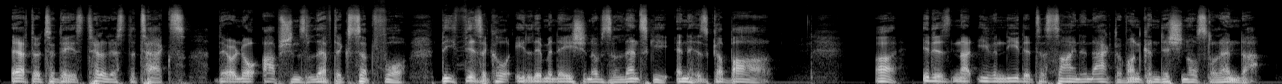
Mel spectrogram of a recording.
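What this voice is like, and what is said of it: Put-on Russian accent. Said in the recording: “That's my Russian accent for you, by the way. I don't know if that was good or not”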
